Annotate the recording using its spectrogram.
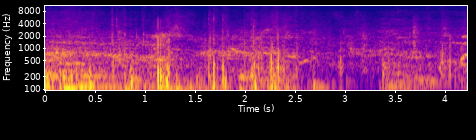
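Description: Indistinct voices with scattered short knocks and scuffs, quieter around three seconds in.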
